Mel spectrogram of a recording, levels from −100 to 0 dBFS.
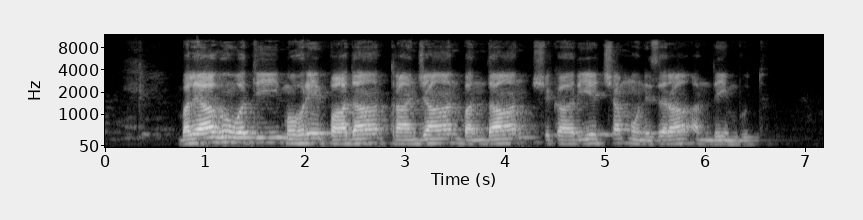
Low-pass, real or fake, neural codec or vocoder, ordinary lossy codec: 9.9 kHz; real; none; Opus, 32 kbps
